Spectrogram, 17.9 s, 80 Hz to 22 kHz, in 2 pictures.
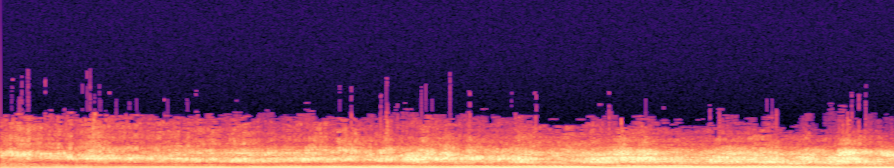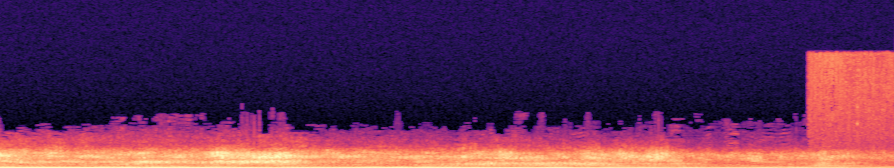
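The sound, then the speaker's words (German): A steady, droning roar of propeller aircraft engines during an air raid in early 1945, with strong low harmonic bands holding a constant pitch throughout, loud and unbroken, with no voices. “Ein Fliegerangriff, Anfang 1945.”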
